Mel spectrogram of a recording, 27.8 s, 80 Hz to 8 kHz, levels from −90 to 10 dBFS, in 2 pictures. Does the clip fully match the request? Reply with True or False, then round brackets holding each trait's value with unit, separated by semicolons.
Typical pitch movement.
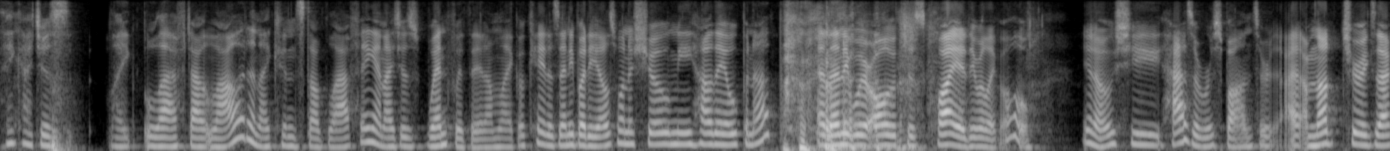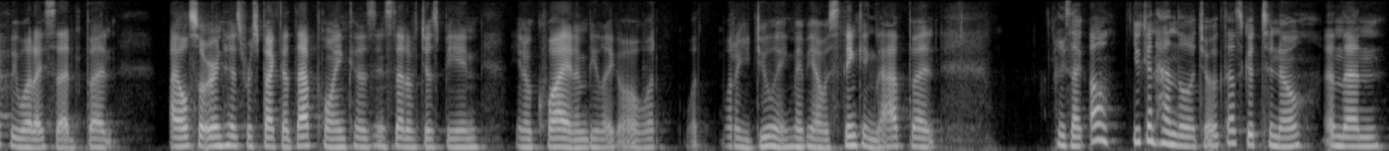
True (3.3 semitones)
